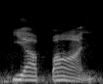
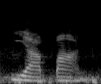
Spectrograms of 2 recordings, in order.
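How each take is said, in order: First: The word begins with a Y sound. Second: The word begins with a Y sound.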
